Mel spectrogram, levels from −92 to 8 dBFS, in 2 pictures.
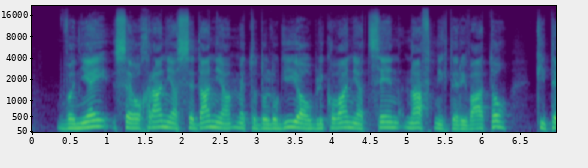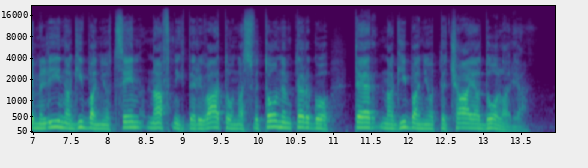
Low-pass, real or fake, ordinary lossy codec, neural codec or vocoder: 19.8 kHz; fake; none; vocoder, 44.1 kHz, 128 mel bands every 512 samples, BigVGAN v2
